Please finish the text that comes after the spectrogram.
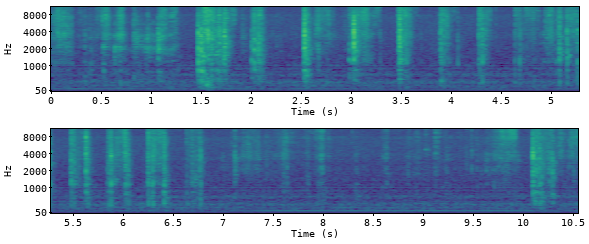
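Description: Oracle cards shuffled by hand, close and crisp, a quick run of riffling flicks and taps following one sharp slap at the start.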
